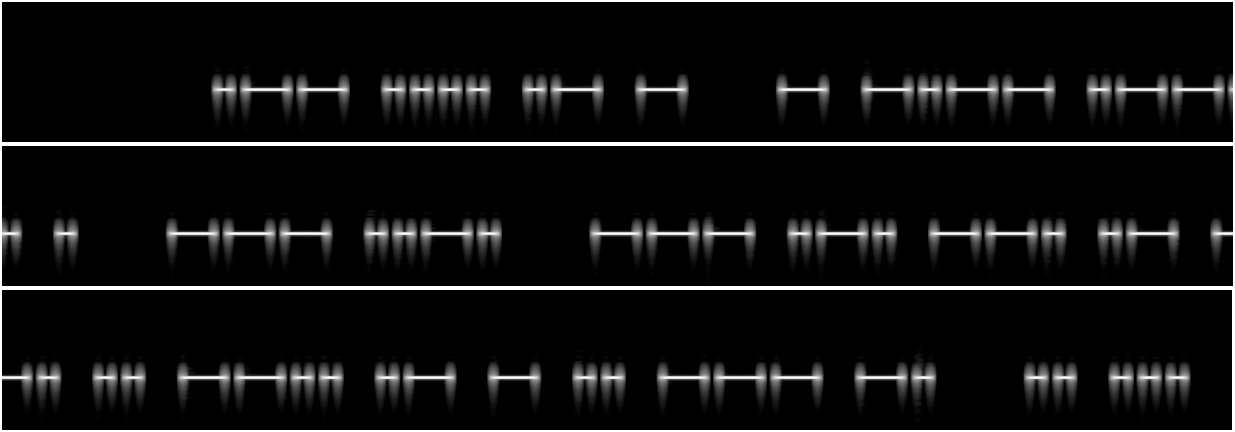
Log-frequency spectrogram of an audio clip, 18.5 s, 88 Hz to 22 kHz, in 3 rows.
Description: Morse code, heard as a keyed tone, about 17 wpm, 700 Hz. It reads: WHAT TYPE OF ORGANIZATION IS
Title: Sentences from Top 1000 Words - Review Part 5 - 17wpm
